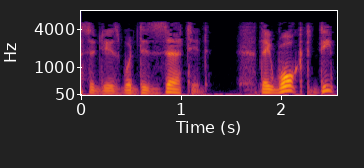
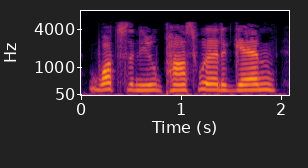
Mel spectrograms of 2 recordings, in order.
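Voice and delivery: put-on much higher, offhand young snob; lazy arrogant nobleman; 10 semitones higher than usual. A narrator's reading. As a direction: ask as if bored. Malfoy voiced, offhand.

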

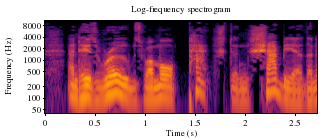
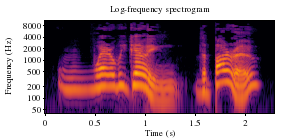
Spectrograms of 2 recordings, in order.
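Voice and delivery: hopeful; 8 semitones higher than usual. A narrator's reading. Harry asking Lupin where they are going, hopeful. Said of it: "Harry asked hopefully".

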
